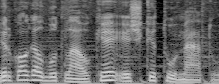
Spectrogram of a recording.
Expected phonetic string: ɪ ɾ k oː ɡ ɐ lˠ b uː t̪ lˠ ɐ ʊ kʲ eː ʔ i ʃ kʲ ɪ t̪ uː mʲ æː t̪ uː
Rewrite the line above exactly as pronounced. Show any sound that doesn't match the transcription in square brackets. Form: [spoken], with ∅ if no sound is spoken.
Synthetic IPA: ɪ ɾ k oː ɡ ɐ lˠ b uː t̪ lˠ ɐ ʊ kʲ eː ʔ [ɪ] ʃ kʲ ɪ t̪ uː mʲ æː t̪ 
